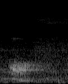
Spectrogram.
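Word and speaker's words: off: जैसे बोलते ऑफ लेकिन ओ एफ का जो प्रोनंसिएशन अपना वो होता ऑफ ठीक है और ओ डबल एफ का प्रोनंसिएशन होता है ऑफ ये इंग्लिश लज अब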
